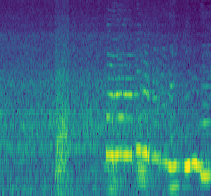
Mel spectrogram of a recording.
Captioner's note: fart; yodeling music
